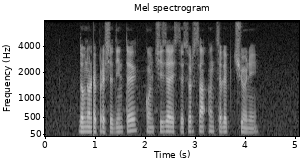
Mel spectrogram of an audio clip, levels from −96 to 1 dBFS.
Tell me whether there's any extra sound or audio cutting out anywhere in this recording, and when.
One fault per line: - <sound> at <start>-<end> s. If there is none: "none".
- dropout at 0.9-1.0 s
